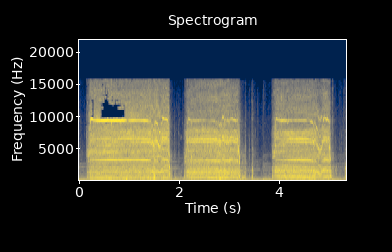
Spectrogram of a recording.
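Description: Cordless drill driving screws through a galvanised fence-post anchor base into its steel piles. It runs in three spurts of about a second each, each ending as the motor winds down.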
